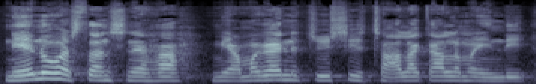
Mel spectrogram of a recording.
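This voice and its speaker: A woman's voice: medium pitch, steady tone, moderate pace, lightly acted. A woman voicing a chatty, teasing young female friend in a storybook reading. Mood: friendly.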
